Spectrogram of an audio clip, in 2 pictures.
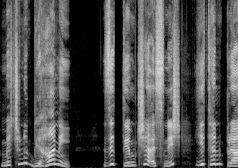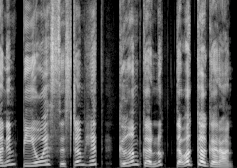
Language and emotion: Kashmiri, disgusted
